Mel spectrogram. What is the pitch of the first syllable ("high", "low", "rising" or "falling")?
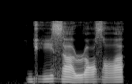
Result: rising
